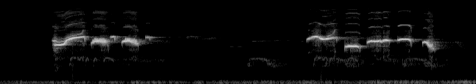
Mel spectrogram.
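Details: Orange-sided thrush performing a relaxed, clear 'ngeplong' song: a phrase of three wavering whistled notes, a short pause, then a longer run of five varied whistles with faint low background noise.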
